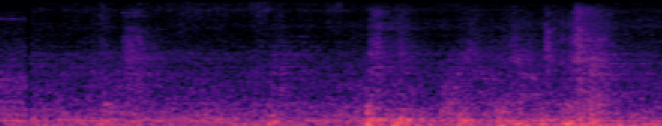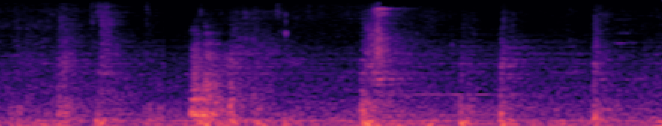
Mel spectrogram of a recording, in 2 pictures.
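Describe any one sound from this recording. Train wheels clatter and knock over rail joints.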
